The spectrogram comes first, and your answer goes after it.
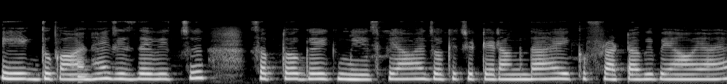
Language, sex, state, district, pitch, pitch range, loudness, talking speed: Punjabi, female, Chandigarh, Chandigarh, 245 Hz, 235-255 Hz, -14 LUFS, 205 wpm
